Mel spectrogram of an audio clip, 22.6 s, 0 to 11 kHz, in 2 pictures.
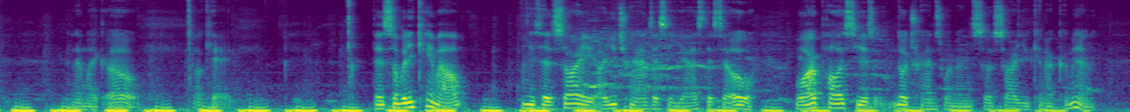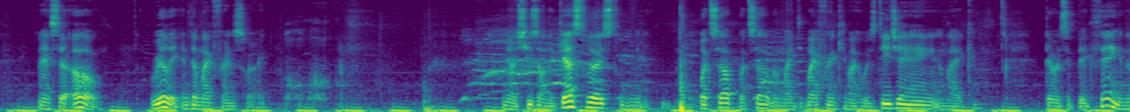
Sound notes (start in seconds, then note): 15.6 uproar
